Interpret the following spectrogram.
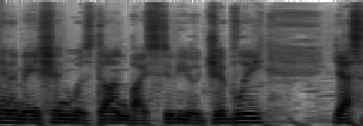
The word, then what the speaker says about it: Ghibli: The story and the animation was done by Studio Ghibli. Yes, it's pronounced Ghibli, not Ghibli, I know.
